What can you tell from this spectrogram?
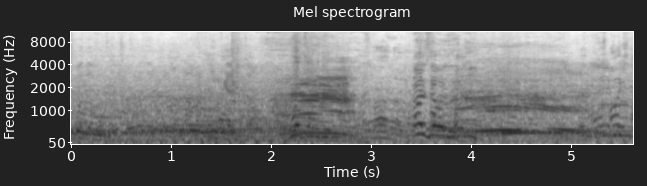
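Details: Sahiwal bull calves at a cattle market bought by a Dhaka farmer, 16 July: drawn-out, harmonic lowing moos rise above a dense crowd of bargaining voices and shouts.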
